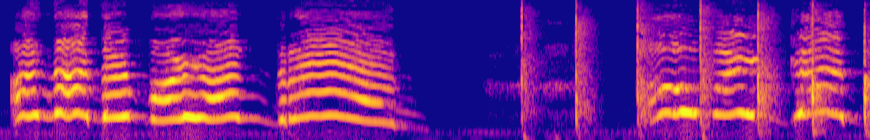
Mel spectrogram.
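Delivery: gasping, high-pitched astonishment; gasp, then cry out high in disbelief; shocked surprise. Real, not acted. Streamer reacting to a surprise gift of stars, astonished. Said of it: "nagulat ako".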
